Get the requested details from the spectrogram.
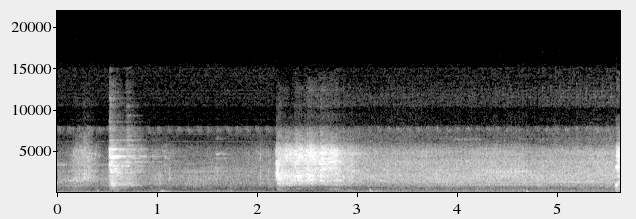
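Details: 2011 Kia Forte after water pump replacement cured its "kek-kek" noise, restarted: smooth, even idle with a soft steady pulse, no ticking or knocking, a few bangs and hiss around it; engine sounds healthy.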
